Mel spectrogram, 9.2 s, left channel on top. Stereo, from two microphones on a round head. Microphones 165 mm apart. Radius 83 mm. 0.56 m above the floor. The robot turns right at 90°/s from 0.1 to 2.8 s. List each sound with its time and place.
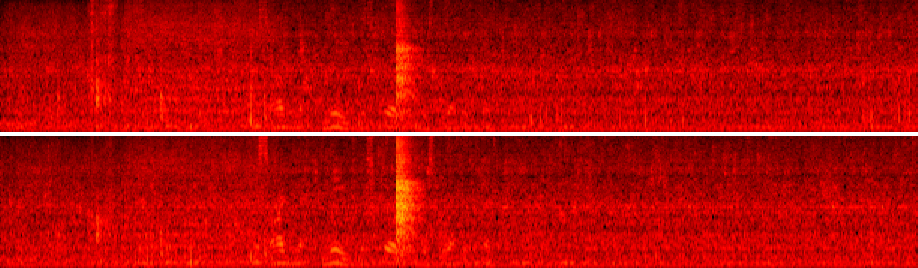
0.9 s a drawer: 70° left; by 1.5 s 125° left
2.5 s a man speaking: 60° right (ahead or behind); by 5.0 s 40° right (ahead or behind)
4.0 s a clap: 45° right (ahead or behind)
